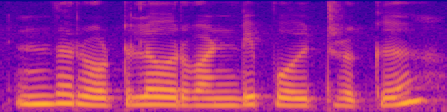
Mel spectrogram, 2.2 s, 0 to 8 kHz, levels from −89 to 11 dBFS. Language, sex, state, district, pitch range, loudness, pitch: Tamil, female, Tamil Nadu, Nilgiris, 190-225 Hz, -13 LUFS, 200 Hz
